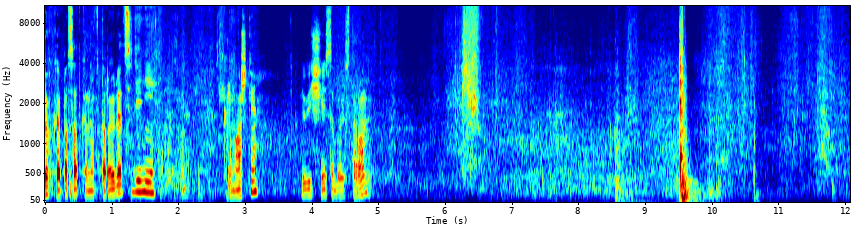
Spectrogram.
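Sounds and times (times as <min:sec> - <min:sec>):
person moving on car seat: 0:05.8 - 0:12.0
car door shutting: 0:08.4 - 0:10.7.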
